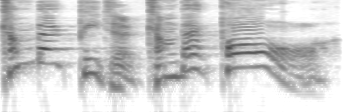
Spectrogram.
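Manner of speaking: high call to the birds. Acted. Calling the bluebirds back, high and ringing. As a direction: call them home from afar.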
